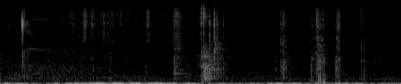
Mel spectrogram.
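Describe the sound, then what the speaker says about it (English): Tarot cards are riffled and shuffled in a series of quick, crisp bursts, close by and fairly quiet, with brief pauses between them. "the shuffling could take a minute or two"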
